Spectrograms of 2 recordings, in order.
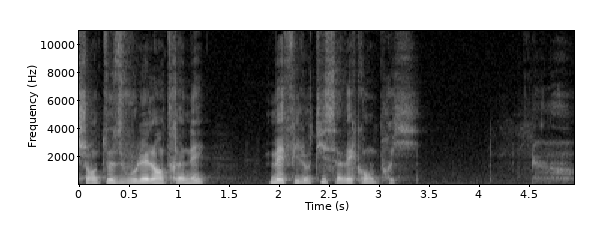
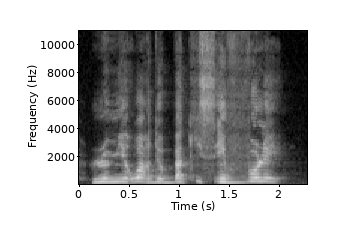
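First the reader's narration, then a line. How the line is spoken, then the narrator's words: Group exclaiming. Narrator (French): toutes s'exclamèrent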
